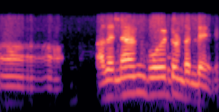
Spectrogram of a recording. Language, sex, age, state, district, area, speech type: Malayalam, male, 18-30, Kerala, Alappuzha, rural, conversation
